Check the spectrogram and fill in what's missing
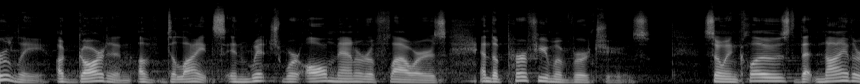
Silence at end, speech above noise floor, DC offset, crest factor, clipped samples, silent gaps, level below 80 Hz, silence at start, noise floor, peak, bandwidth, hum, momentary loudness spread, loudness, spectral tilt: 0 s; 30 dB; under 0.1%; 18 dB; under 0.1%; none; -68 dBFS; 0 s; -56 dBFS; -10 dBFS; 16.5 kHz; none; 10 LU; -27 LUFS; -5.5 dB/octave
